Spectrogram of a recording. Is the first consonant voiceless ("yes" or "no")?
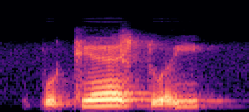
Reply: yes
